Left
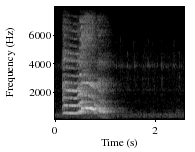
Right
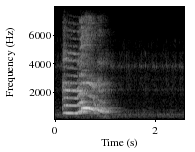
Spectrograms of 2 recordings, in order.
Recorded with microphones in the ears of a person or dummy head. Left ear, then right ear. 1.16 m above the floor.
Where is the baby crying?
5° left (ahead or behind), 0.9 m.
